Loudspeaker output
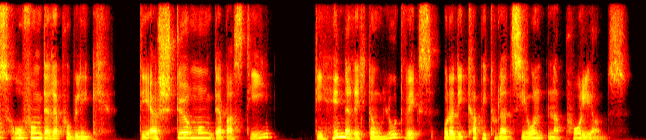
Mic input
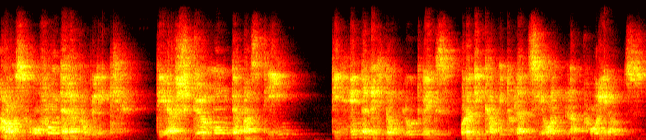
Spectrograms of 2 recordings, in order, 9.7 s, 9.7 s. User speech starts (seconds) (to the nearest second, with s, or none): none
